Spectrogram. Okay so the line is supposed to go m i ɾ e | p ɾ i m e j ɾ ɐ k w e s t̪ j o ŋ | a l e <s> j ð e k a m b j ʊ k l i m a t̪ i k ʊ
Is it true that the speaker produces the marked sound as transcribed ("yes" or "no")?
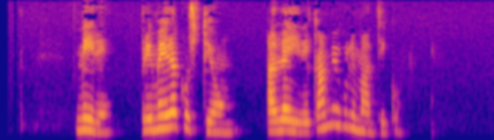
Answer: no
